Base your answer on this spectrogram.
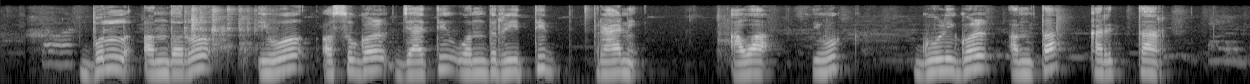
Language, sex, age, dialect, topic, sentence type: Kannada, male, 25-30, Northeastern, agriculture, statement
